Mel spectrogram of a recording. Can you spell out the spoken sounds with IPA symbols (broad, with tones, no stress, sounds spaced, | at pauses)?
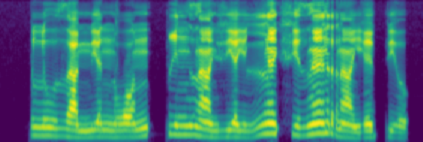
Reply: l u˨ ð a˨ mʲ ɐː˨ n β ɔ˨˦ n pː i˧ n ð ã˨ vʲ a˨ j lː ɛ̃˦ fʲ ɘ˧ ð ɛ̃˦ r ã˨ j e˨ pʲ o˨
